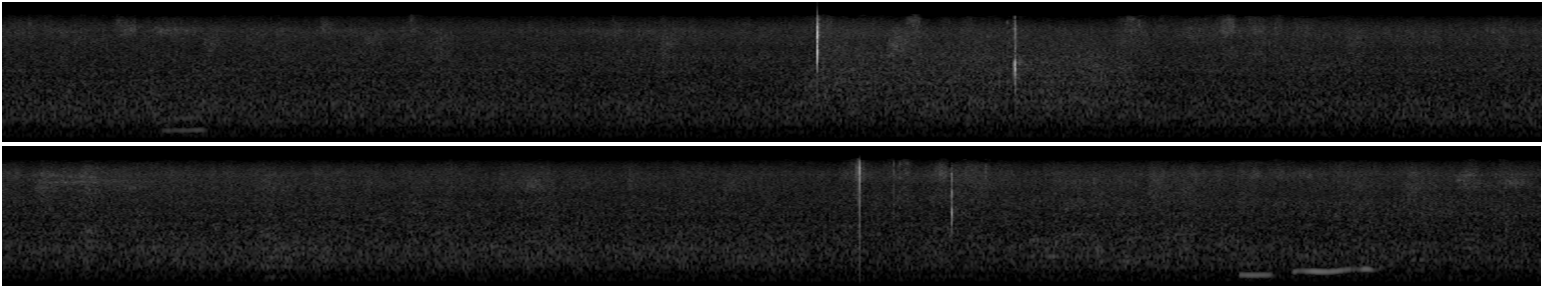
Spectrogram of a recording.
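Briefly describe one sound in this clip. A young woman speaks softly close to the microphone.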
